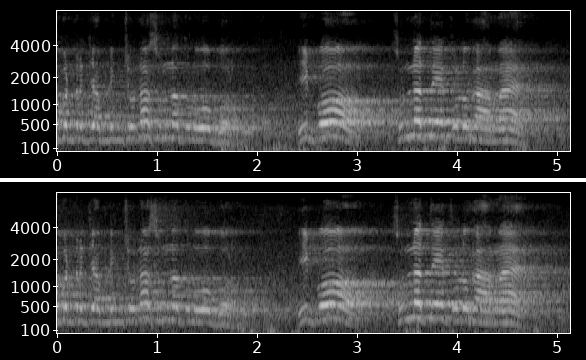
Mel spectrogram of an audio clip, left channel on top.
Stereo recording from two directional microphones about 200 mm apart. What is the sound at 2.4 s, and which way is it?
Speech, 15° left (ahead or behind).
